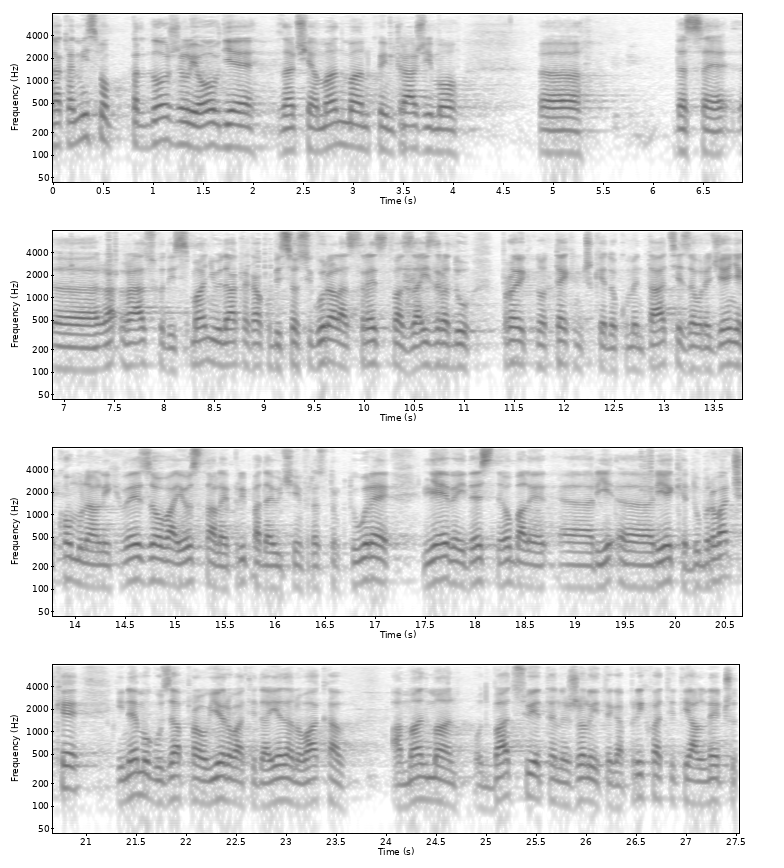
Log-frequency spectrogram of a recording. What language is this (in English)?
Croatian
